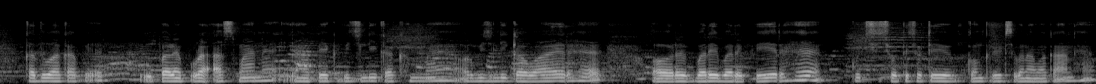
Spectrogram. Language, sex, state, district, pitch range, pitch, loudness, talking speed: Hindi, male, Bihar, Saharsa, 145-160 Hz, 150 Hz, -26 LUFS, 170 wpm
